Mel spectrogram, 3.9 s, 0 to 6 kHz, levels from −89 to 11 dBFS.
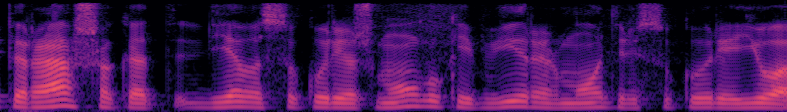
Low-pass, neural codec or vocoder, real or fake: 5.4 kHz; none; real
